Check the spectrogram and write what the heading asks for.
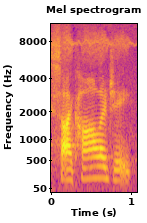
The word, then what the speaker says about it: psychology: Or like, if you have a silent P at the beginning of a word like psychology, it's Greek.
